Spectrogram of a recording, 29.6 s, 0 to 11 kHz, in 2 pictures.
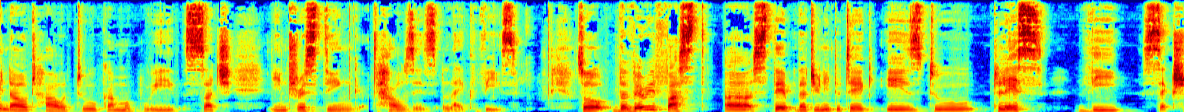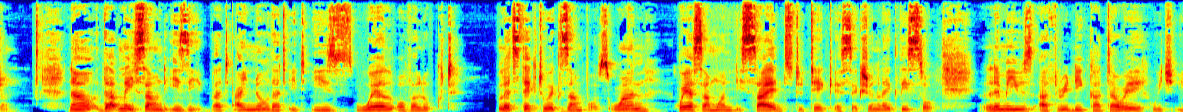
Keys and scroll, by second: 4.2 o, 24.5 Escape.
